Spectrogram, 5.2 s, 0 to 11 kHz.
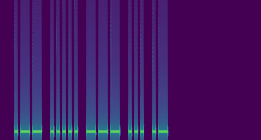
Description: Morse code, heard as a keyed tone, about 20 wpm, 700 Hz. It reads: W5OSA
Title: USA Call Signs - 5 Characters - Repeated 2x - 20wpm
